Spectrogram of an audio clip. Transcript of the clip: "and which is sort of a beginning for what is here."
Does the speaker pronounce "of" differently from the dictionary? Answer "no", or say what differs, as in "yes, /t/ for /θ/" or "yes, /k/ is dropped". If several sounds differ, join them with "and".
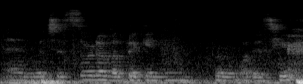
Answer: no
